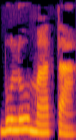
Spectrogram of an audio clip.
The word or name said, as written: bulu mata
